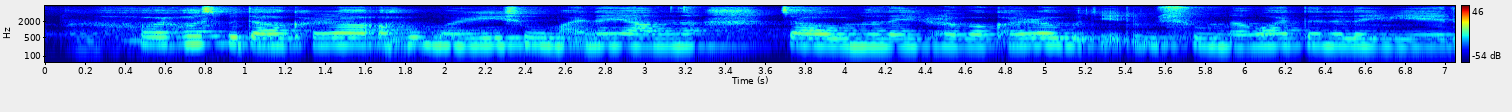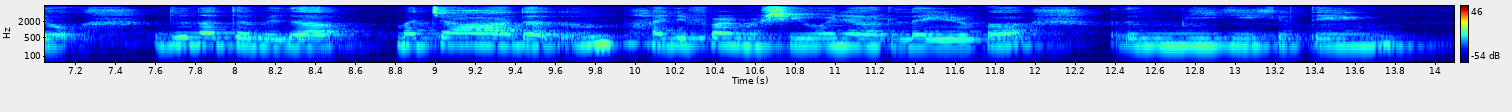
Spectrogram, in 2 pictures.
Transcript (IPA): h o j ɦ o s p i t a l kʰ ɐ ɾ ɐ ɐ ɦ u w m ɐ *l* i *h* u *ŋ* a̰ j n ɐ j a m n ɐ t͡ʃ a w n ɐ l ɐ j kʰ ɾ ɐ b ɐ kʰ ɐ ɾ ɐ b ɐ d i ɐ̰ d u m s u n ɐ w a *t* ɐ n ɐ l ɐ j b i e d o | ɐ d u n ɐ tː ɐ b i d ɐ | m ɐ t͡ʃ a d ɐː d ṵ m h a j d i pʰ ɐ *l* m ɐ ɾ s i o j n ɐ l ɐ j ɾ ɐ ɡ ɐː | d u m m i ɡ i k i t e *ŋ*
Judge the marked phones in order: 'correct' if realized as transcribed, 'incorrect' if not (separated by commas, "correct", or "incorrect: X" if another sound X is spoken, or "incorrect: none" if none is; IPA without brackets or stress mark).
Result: incorrect: ɾ, incorrect: s, incorrect: m, correct, incorrect: ɾ, correct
